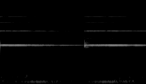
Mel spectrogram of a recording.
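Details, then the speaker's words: Safe House 49-485 alarm panel armed to home with code and home button, so it arms instantly: a steady high-pitched keypad tone breaks briefly, then resumes with no entry delay when a zone is faulted, giving an instant alarm. "If you do that, system arms right away. So an instant alarm, if you will, and this will produce an instant alarm when a zone is faulted."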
